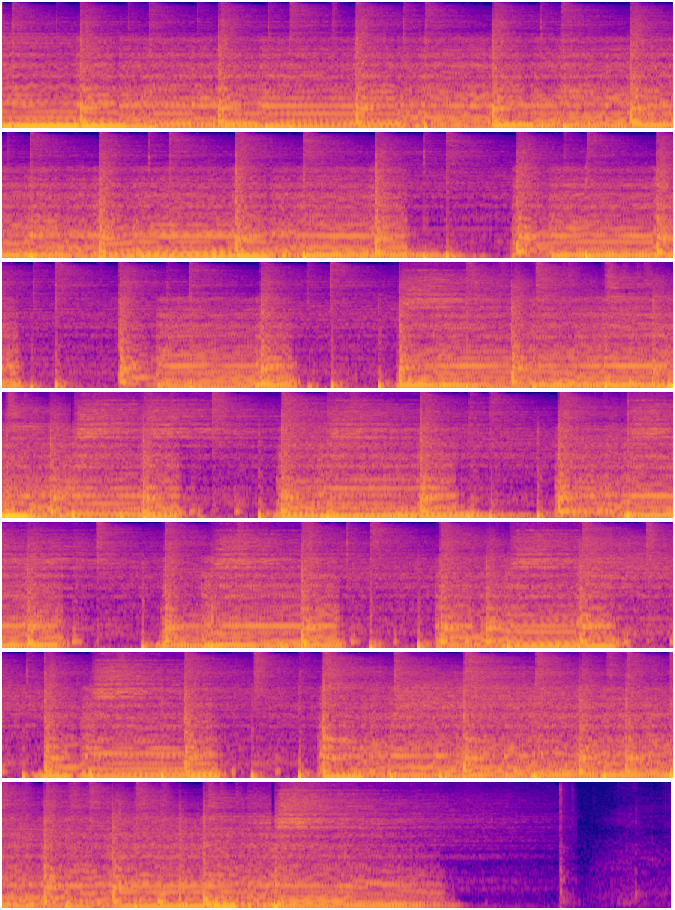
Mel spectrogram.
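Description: Playback of a rock arrangement: a drum kit, electric guitar and an electric bass guitar through the Ampire amp-simulator plugin, with the bass notes strong underneath. The music cuts off abruptly at the very end.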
